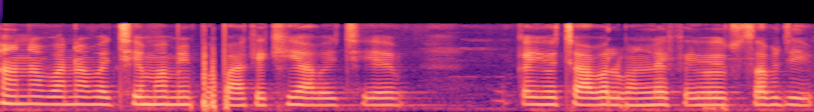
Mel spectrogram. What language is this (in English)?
Maithili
